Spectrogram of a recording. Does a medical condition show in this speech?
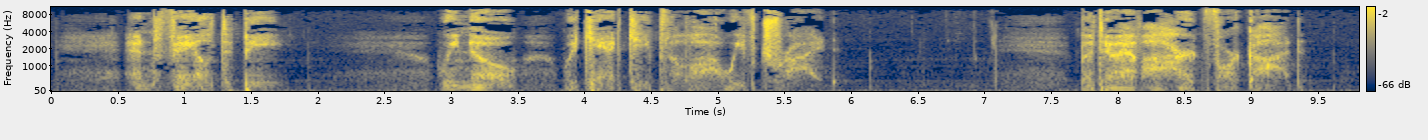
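Yes: vocal cord paralysis, unilateral.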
